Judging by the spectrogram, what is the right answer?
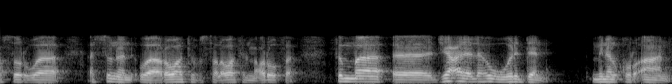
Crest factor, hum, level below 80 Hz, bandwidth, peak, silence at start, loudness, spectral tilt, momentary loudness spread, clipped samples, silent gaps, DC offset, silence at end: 20 dB; none; -60 dBFS; 4.1 kHz; -2 dBFS; 0 s; -21 LUFS; -11 dB/octave; 12 LU; under 0.1%; none; under 0.1%; 0 s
